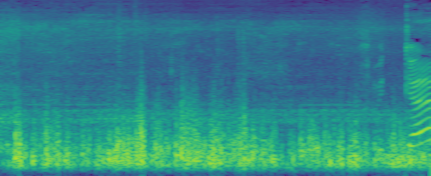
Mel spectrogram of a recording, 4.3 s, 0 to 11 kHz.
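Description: Wind buffeting the microphone in ragged gusts, over the low rumble of a Class 153 diesel railcar that has just gone through the crossing.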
